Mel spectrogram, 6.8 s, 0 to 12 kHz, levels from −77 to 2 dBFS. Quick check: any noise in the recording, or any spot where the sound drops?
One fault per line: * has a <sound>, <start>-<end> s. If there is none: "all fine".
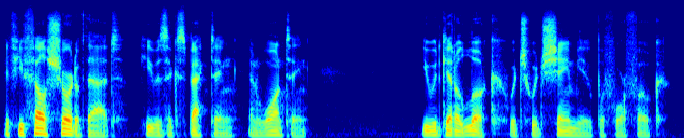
all fine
